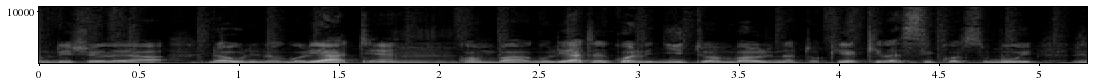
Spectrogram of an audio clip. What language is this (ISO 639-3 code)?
swa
